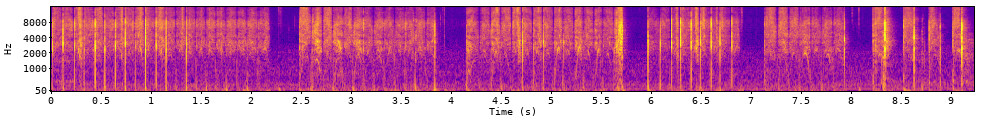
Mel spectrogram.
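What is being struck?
Foam nail buffer block with abrasive sides.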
